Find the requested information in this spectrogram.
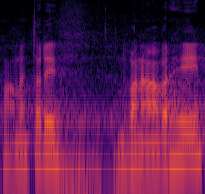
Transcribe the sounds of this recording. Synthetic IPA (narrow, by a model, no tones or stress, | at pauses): ma̰ːmɛt̪adɪ | dvanaːvr̩ɦɪ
